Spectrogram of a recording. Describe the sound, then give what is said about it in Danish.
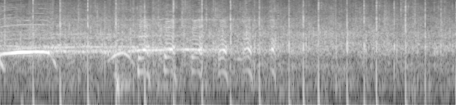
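An audience applauds steadily for a guest seated among them who appeared in the scene just shown, many hands clapping in a dense, continuous patter, with a brief high whistle near the start. “Giv ham en hånd.”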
